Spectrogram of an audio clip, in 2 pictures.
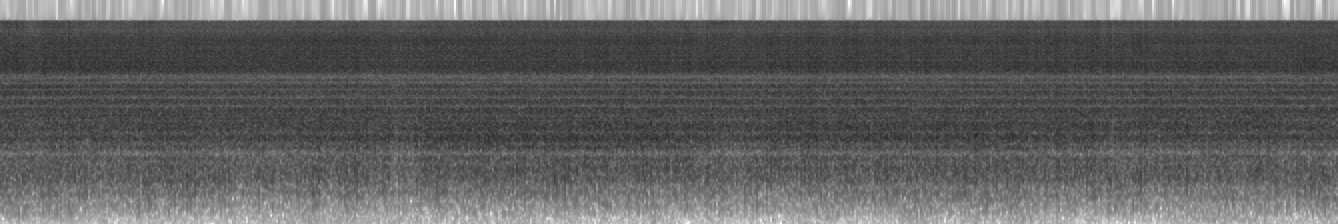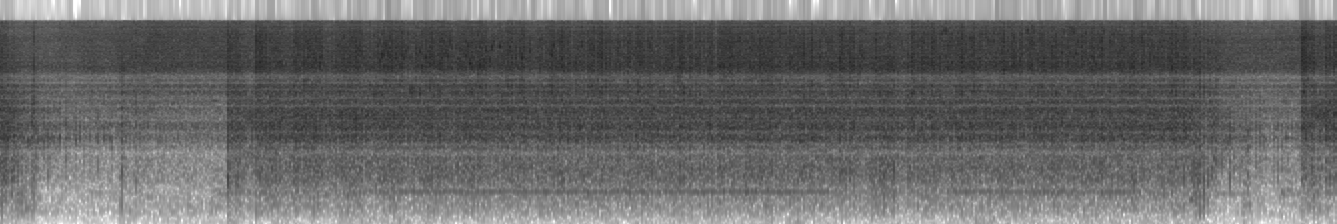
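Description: A dental drill whines steadily at a high pitch, stopping briefly twice.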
